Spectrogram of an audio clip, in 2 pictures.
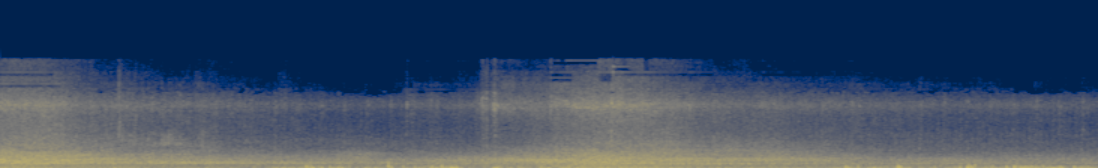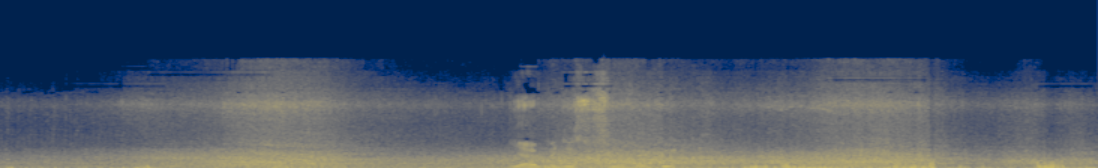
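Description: Cars rush past on a highway and fade.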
